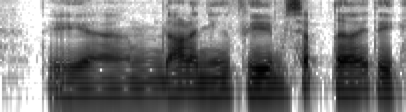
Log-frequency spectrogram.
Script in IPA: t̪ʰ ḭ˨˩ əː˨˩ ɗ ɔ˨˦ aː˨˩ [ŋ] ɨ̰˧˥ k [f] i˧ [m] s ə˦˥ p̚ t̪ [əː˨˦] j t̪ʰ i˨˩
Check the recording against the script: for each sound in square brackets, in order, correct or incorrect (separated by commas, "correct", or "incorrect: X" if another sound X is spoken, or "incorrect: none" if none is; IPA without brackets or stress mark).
incorrect: ɲ, correct, correct, correct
